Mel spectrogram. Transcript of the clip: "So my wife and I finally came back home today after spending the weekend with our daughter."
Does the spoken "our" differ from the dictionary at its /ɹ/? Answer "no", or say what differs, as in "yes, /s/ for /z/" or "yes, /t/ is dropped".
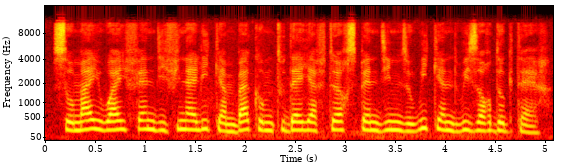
no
